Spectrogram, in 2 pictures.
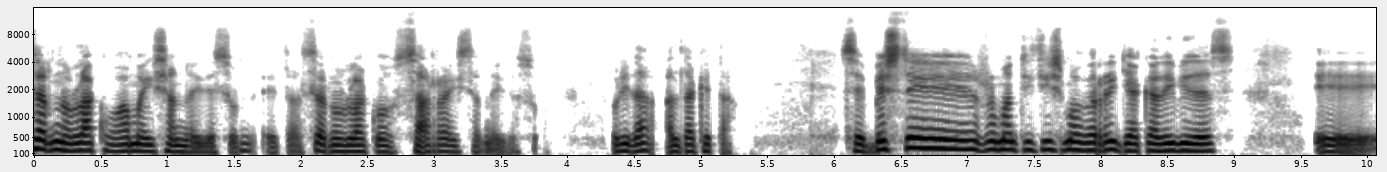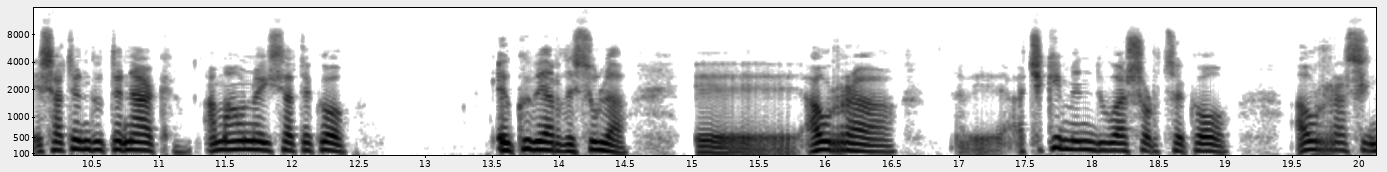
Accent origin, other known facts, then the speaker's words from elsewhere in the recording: Hondarribia, Basque Country, Spain; gure ni ondarbitarra naiz. Gure herrian ez didate festetan berdintasunean parte hartzen uzten.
